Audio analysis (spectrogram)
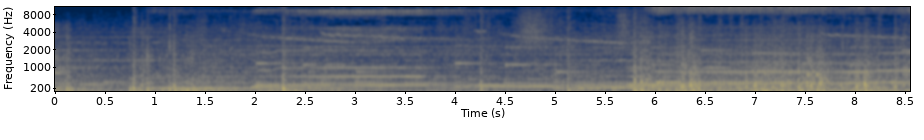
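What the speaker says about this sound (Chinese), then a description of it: "好漂亮，居然有烟花。" Fireworks burst in a series of sharp pops and booms of varying loudness against a steady background hum, with a few whistling rises between the blasts.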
